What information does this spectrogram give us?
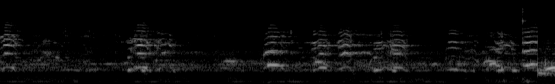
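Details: High-pitched, goose-like honks from tundra swans at Rosedale and Munson near Drumheller, Alberta, Canada, many rich overlapping notes in quick bursts, several birds calling together against a quiet backdrop.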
